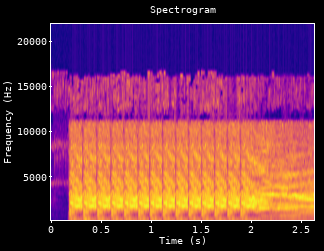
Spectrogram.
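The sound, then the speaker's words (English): A loud air horn sound effect blares in rapid stuttering bursts, about a dozen quick pulses, then holds as one sustained blast that fades slightly at the end. No voices. “It's cracking with you, air horn time.”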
